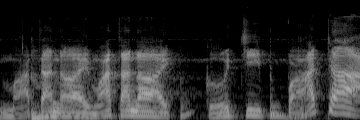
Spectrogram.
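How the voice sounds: A man does a cartoonish character voice at a medium pitch. His intonation is lively.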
